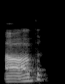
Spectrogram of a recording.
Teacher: no se pronuncia con letra f verdad sino que se pronuncia como con una letra V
